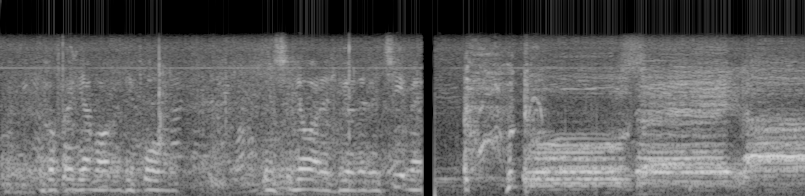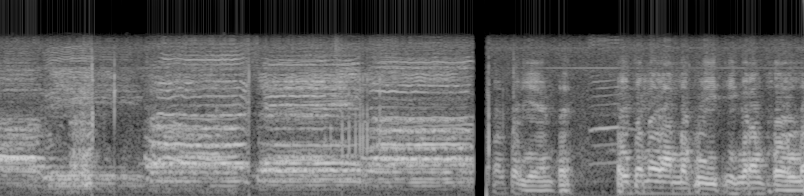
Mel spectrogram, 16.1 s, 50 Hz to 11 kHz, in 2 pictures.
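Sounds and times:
choir singing a hymn: 5.1 - 12.8.

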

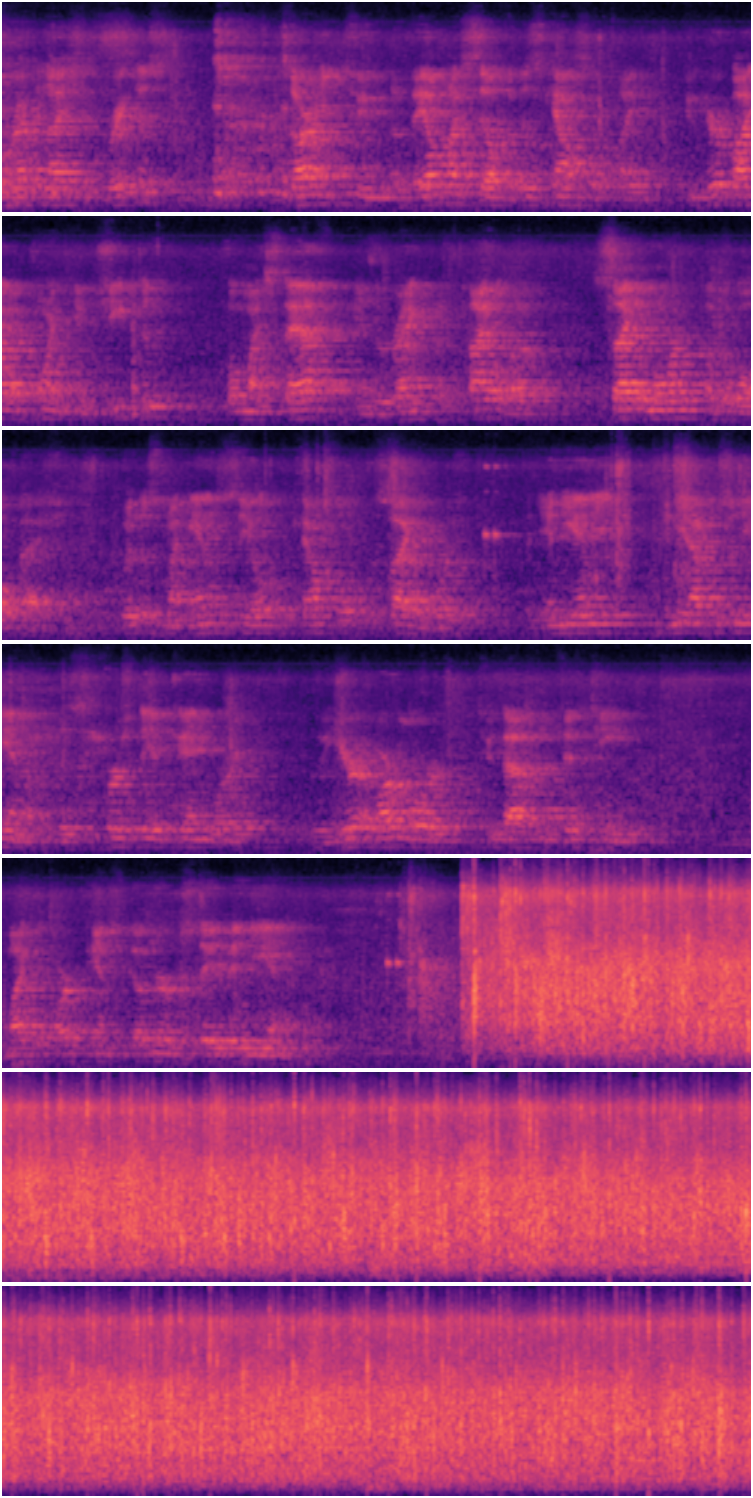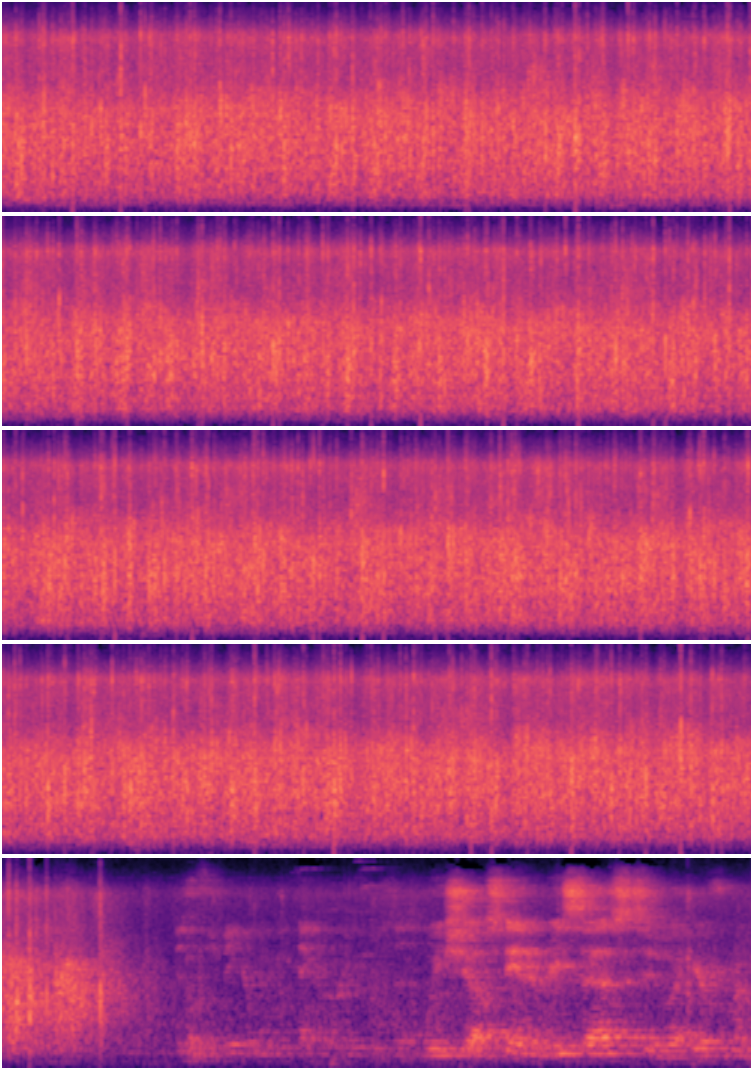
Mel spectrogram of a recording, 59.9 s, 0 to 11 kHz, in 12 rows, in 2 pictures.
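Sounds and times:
crowd applauding: 22.6 - 55.9.

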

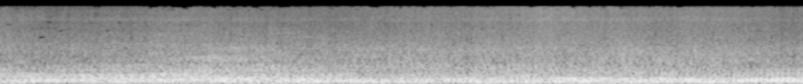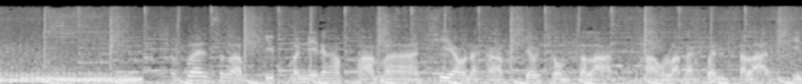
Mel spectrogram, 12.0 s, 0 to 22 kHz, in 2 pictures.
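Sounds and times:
street traffic: 0.0 - 7.2
vehicle engine running: 0.0 - 12.0.

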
